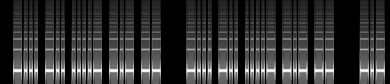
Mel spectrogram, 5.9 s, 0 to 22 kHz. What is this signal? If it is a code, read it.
Morse code, heard as a keyed tone, about 30 wpm, 650 Hz. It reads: BD4KM BD4KM K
